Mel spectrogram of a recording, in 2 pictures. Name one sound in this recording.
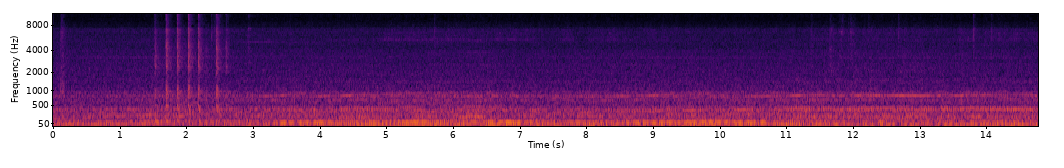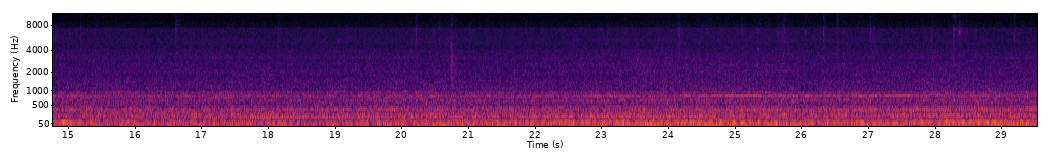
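A large diesel engine rumbles steadily.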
